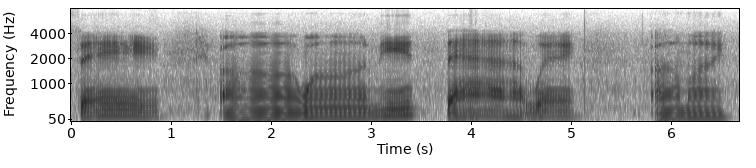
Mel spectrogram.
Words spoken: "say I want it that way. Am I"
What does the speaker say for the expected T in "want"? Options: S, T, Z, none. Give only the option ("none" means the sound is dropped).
none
